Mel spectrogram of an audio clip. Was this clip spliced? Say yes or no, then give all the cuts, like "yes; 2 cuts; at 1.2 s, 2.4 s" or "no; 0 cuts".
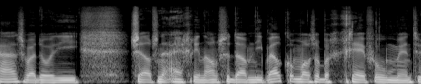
yes; 3 cuts; at 1.5 s, 1.9 s, 2.6 s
